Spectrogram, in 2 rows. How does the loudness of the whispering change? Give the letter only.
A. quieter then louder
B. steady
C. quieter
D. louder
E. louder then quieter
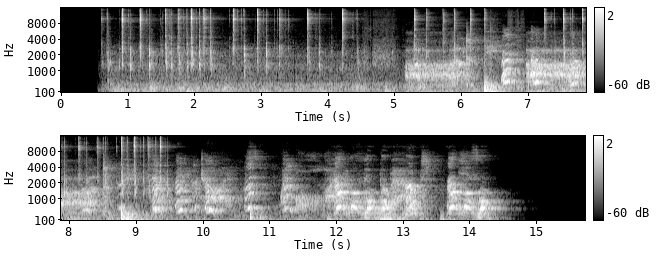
C.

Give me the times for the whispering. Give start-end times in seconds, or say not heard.
5.2-14.2.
